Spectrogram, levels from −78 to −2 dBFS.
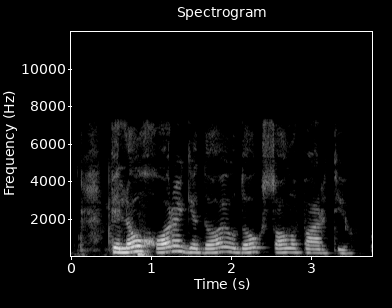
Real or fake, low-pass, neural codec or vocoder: real; 7.2 kHz; none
